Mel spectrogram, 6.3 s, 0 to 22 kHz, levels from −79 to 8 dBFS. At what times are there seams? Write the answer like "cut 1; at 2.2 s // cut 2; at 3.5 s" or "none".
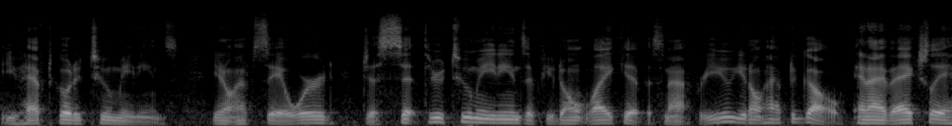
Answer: none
